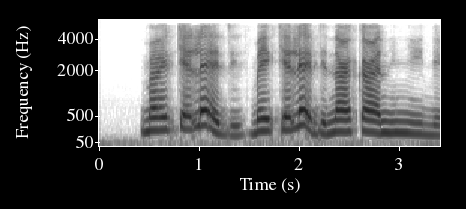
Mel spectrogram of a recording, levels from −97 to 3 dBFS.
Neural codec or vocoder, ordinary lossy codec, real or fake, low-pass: autoencoder, 22.05 kHz, a latent of 192 numbers a frame, VITS, trained on many speakers; MP3, 48 kbps; fake; 5.4 kHz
